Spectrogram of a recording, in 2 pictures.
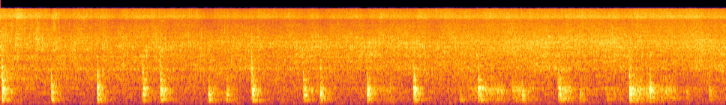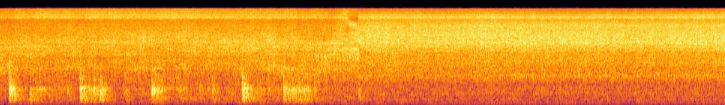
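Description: Diced pork sizzling as it fries in coconut oil in a nonstick frying pan, being browned. A wooden spatula taps and scrapes the pan over and over as the pork is stirred. The stirring stops about two-thirds of the way through, and the sizzle then grows louder and steadier.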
